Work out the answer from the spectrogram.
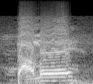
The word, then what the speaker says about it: Balmorhea: Balmorhea?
